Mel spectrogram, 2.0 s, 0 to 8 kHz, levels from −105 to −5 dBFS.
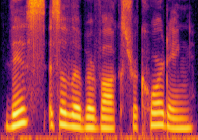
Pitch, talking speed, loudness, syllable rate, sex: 195 Hz, 150 wpm, -17 LUFS, 4.9 syllables/s, female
